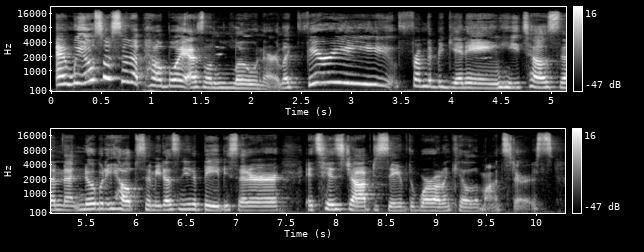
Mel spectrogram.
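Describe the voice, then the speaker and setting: A woman co-hosting a podcast, summarizing a movie in a relaxed conversational way. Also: fairly high pitch, moderate pace, hardly any pauses. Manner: conversational, walks through the plot in summaries. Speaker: podcast co-host. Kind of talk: casual movie review chat.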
